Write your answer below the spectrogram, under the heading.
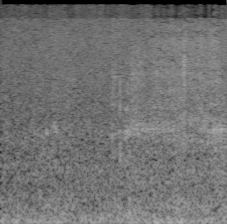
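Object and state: Nothing is struck.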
